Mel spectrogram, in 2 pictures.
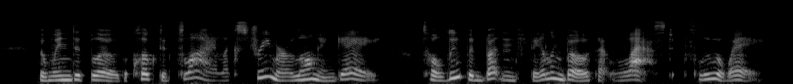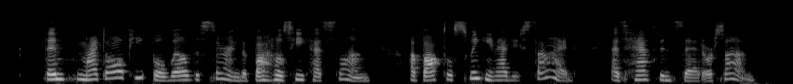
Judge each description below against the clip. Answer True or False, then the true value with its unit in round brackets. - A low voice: False (210 Hz)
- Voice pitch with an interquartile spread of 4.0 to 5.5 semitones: True (4.7 semitones)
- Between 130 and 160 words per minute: False (180 wpm)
